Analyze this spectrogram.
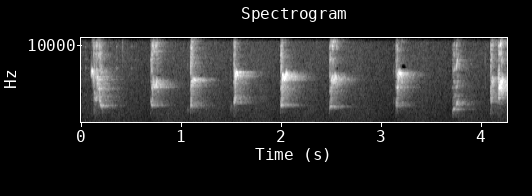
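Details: Pet lovebird parrot singing while half asleep: soft, high, sharp chirps repeated about every half second in an even series, over a faint low electrical hum.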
